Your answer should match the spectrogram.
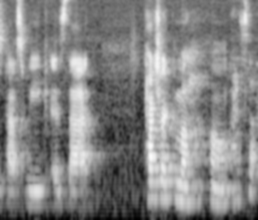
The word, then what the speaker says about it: Mahomes: the news this past week is that patrick mahomes is that how you pronounce it yeah mahomes patrick mahomes was five either five or six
